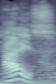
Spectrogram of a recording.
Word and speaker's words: ais: not oh that oh that's how you pronounce AIS ice ice yeah ice like like ice ice cubes like ice cubes that would explain a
